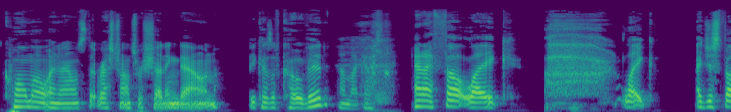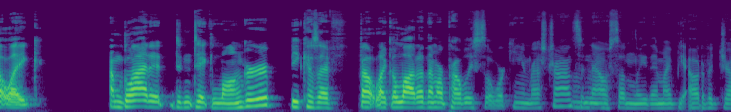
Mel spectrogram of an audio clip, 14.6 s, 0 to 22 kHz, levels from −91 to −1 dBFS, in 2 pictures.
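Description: Zipper noise runs from 11.76 to 12.27 s in this speech clip, just after "lot of them are" and ending before "working in restaurants". Over that half second the level falls by around 15 dB, but it drops in a staircase of roughly a hundred small jumps per second rather than a continuous slope. Each unsmoothed jump leaves a tiny click, and together they form a fine ticking rasp riding on the sound while the gain moves.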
